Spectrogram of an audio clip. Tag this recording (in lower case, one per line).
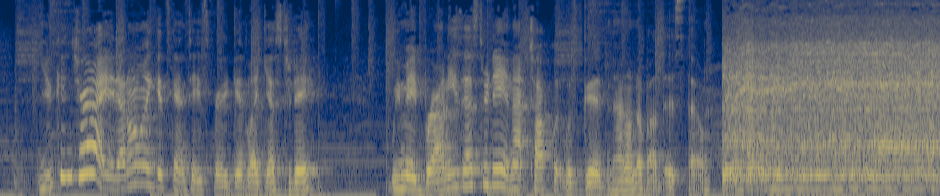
blender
